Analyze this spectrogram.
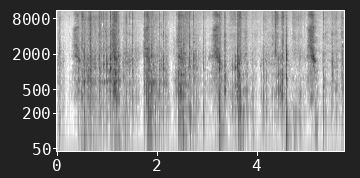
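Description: Thin paper cups being nested and stacked quickly by hand: a run of short rustling, scraping clatters, about six in a few seconds.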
